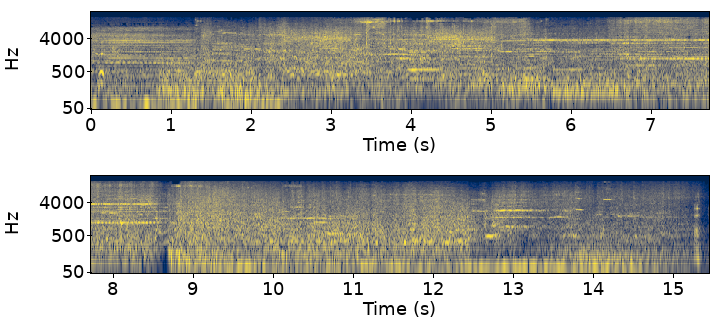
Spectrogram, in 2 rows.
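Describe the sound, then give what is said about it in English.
A loud train wreck crash sound effect on a sports radio show on Chicago's 670 The Score: a continuous roar of grinding, screeching metal and heavy rumbling that fills about fifteen seconds, with a brief jolt partway through before the chaos resumes. “Now that's a train wreck.”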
